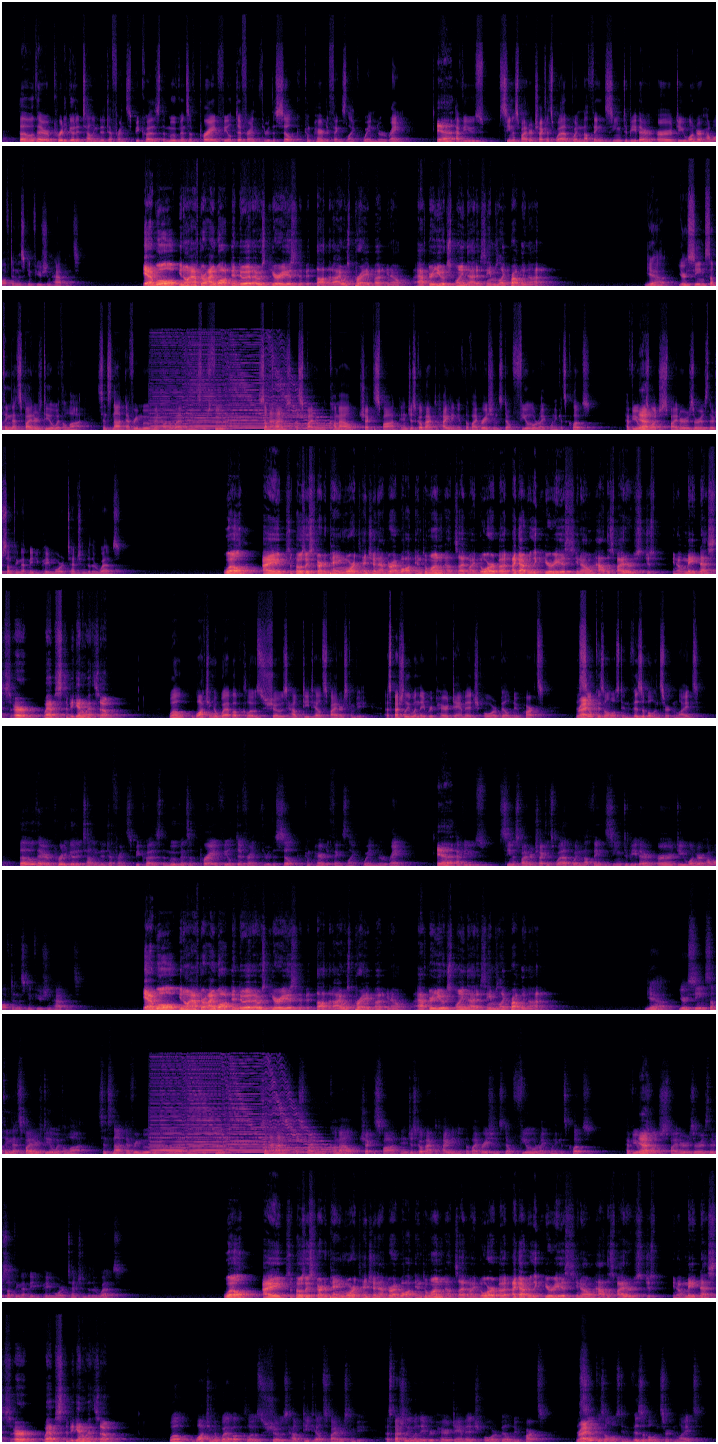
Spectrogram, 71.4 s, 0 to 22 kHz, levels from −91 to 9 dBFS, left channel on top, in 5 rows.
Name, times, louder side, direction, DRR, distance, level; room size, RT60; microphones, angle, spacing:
voice 1, 0.4-8.0 9.1-9.6 10.0-15.5 27.1-27.6 27.8-30.1 30.5-33.1 33.7-40.3 41.0-45.2 60.5-64.4 64.8-67.9 68.6-71.0, left 2 dB, 50° left, 8 dB, 1.0 m, -40 dB
voice 2, 8.7-9.0 17.1-20.3 20.6-22.2 22.5-25.0 33.9-34.1 41.3-41.5 47.3-47.7 48.0-55.8 56.3-57.6 57.9-59.2 68.6-68.8, left 1 dB, 15° left, 5 dB, 0.8 m, -29 dB
sound 1, 31.5-35.8, right 3 dB, 10° right, 1.7 m, -42 dB
25.0 x 8.6 x 3.0 m, 0.99 s
head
